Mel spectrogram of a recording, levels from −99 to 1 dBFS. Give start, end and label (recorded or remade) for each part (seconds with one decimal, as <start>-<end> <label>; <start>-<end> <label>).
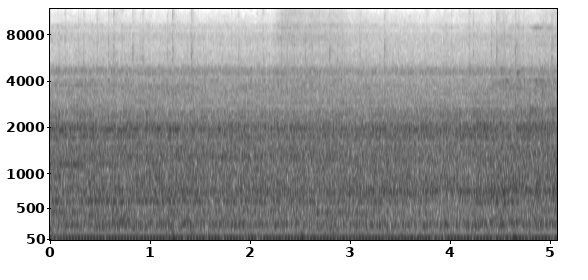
0.0-5.1 remade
